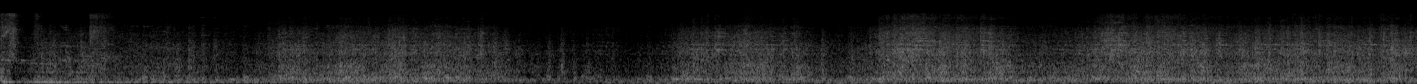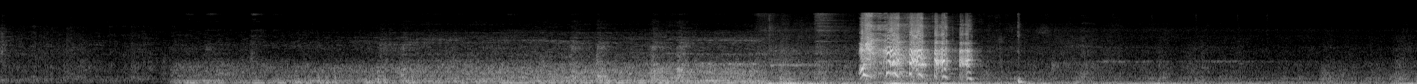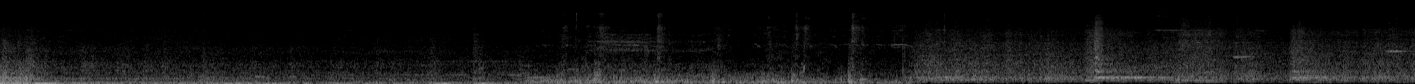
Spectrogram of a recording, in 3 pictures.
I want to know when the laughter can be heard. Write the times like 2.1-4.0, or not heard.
22.8-24.4.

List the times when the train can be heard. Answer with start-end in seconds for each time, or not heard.
0.0-42.4.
